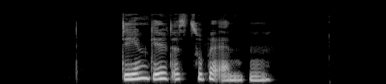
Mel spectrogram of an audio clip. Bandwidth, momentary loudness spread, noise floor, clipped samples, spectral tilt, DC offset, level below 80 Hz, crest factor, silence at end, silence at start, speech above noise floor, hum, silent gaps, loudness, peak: 11.5 kHz; 10 LU; -74 dBFS; under 0.1%; -5 dB/octave; under 0.1%; -72 dBFS; 16 dB; 1.15 s; 1.2 s; 55 dB; none; none; -20 LUFS; -6 dBFS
